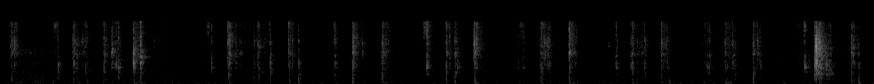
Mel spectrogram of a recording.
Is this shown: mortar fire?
no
